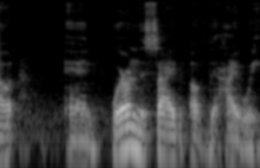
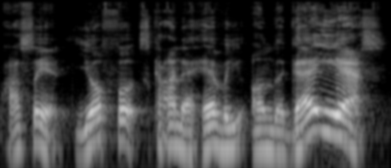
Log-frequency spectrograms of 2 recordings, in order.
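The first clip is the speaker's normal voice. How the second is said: loud, booming Southern trooper drawl; hammed-up highway patrolman; state trooper voice; 3 semitones higher, 9 dB louder, slower than usual. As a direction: play the big-voiced cop laying down the law. Trooper repeats himself slowly.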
